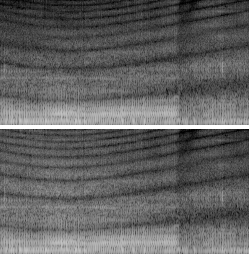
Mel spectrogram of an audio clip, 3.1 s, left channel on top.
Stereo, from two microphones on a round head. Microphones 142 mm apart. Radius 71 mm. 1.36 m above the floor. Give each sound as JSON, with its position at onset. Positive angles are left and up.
{"t": 0.0, "sound": "a motorcycle", "side_deg": -80}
